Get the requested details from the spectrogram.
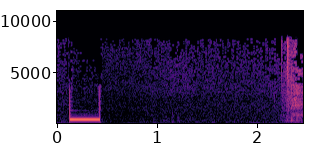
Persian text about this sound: تماس شنونده ما قطع شد.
